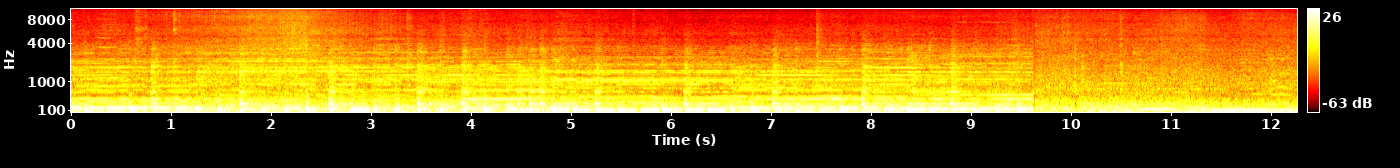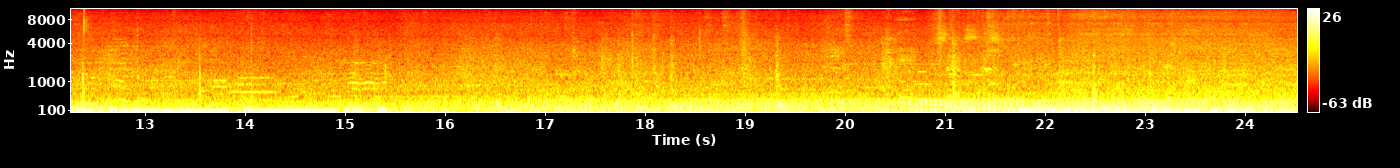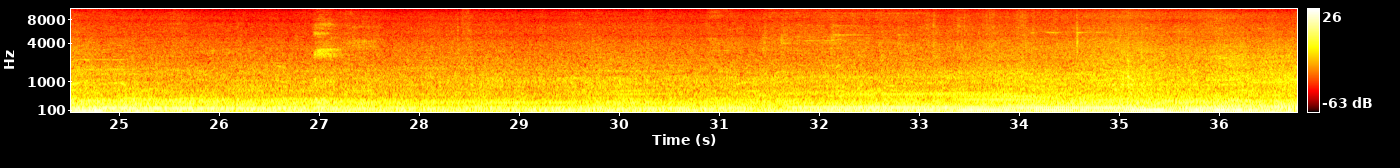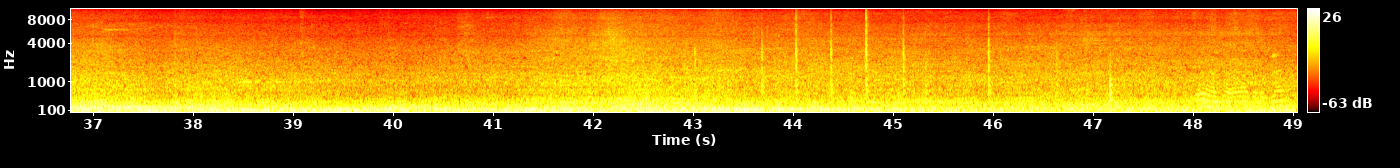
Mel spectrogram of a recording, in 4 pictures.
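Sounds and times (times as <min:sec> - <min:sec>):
motorcycle engine running: 0:00.0 - 0:15.7, 0:18.9 - 0:26.2
road and traffic noise: 0:00.0 - 0:49.0.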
